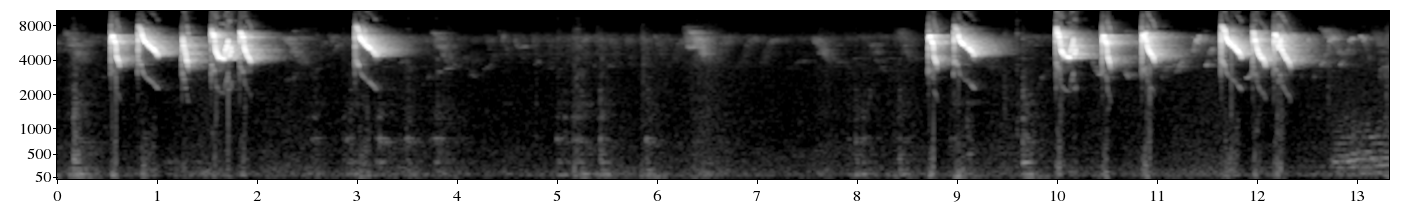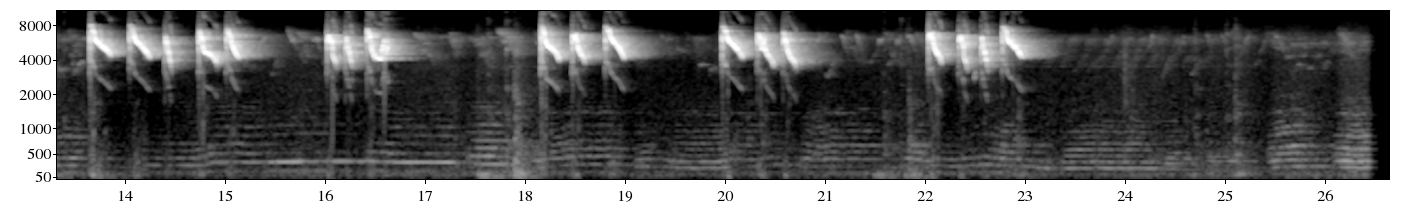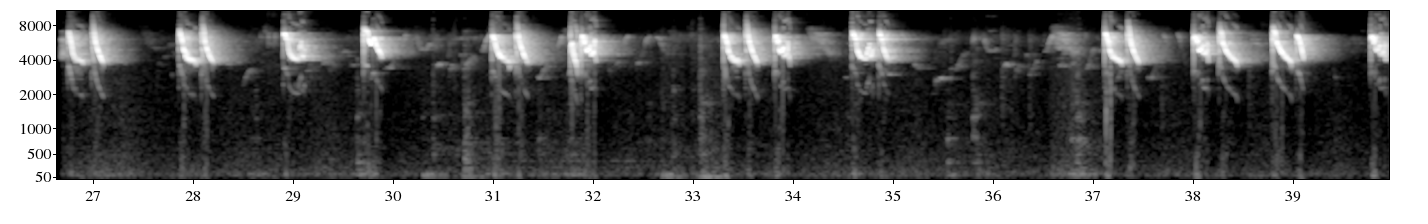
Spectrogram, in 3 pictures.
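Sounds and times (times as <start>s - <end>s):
bird high downward notes: 10.0s - 39.2s.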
